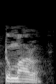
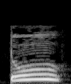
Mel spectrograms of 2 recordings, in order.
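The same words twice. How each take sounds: First: The first syllable is not given strong stress. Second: The first syllable is given strong stress. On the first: It is a plain answer about the day of leaving. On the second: It hints that there is no two, only one.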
